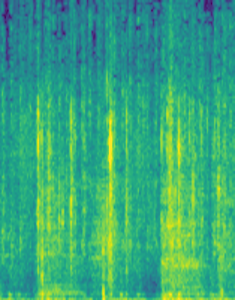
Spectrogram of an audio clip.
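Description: Bicycle jolting down a rough dirt trail: irregular knocks and rattles from the frame and wheels over roots and stones, with a steady low rumble of wind on the microphone.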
